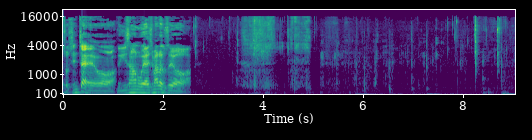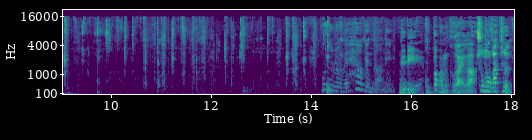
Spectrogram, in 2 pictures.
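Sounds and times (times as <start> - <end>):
wet chewing with mouth clicks: 2.6 - 14.7.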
